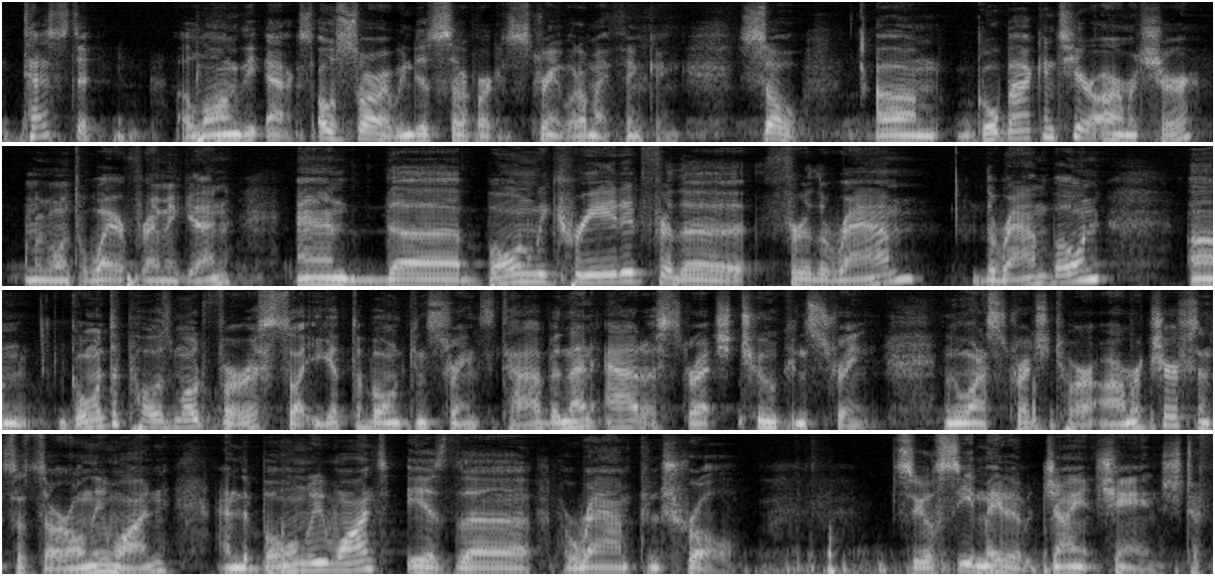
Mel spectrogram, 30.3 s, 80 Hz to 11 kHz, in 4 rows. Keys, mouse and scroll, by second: 0.9 ctrl+Tab, 0.9 r, 1.0 ctrl+right click, 3.0 right click, 6.9 click, 8.3 z, 9.7-13.0 right drag, 13.4 click, 17.7-20.5 drag, 21.6 click, 24.5 click.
